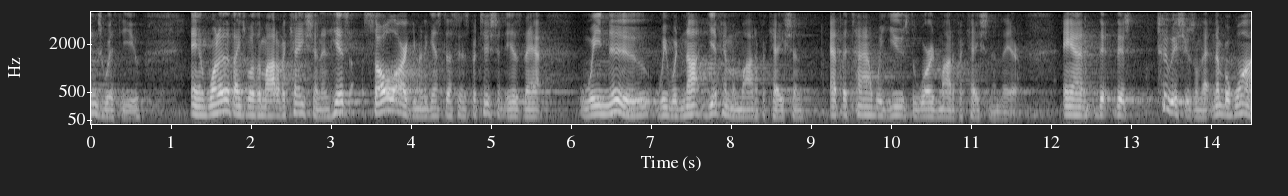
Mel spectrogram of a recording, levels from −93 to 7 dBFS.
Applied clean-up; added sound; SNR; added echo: none; none; none; none.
